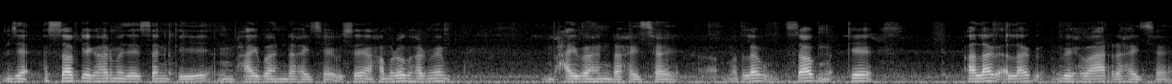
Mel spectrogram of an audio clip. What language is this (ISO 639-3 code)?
mai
